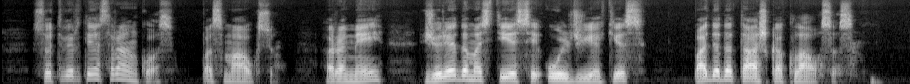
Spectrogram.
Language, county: Lithuanian, Vilnius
